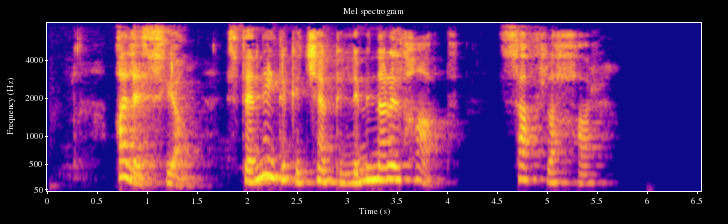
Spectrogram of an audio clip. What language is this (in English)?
Maltese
